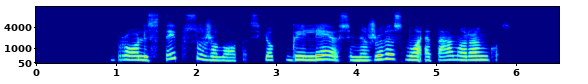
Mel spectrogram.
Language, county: Lithuanian, Vilnius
